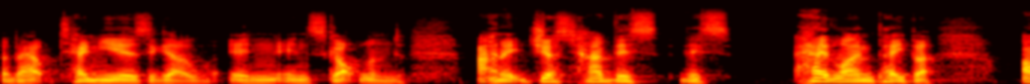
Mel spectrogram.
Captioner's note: none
